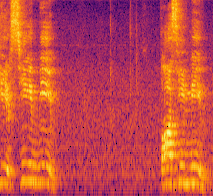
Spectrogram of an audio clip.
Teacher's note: When I connect seen with meme, there's a rule that will be resulted, which is idgham with ghunna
